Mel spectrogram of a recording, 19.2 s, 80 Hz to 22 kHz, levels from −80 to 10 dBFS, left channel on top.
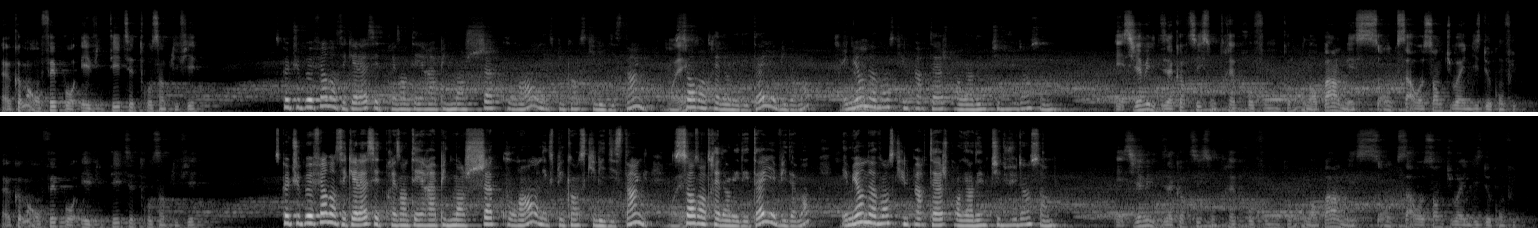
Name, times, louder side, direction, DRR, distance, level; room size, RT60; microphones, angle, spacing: voice 1, 0.0-2.5 8.3-8.6 10.4-10.9 13.9-18.9, left 3 dB, 50° left, 11 dB, 0.9 m, -37 dB
sound 1, 1.8-17.6, left 3 dB, 20° left, 0.6 m, -42 dB
voice 2, 3.5-8.1 8.4-10.1 10.5-13.3, right 6 dB, 80° right, 18 dB, 0.5 m, -26 dB
17.0 x 14.0 x 3.6 m, 1.2 s
head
